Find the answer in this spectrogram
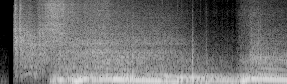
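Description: Car engine revving as an intro sound effect: the pitch climbs, holds, drops back and then climbs again near the end.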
